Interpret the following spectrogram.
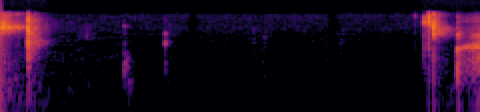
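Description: Near silence: room tone, with two faint short clicks a little over half a second in.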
